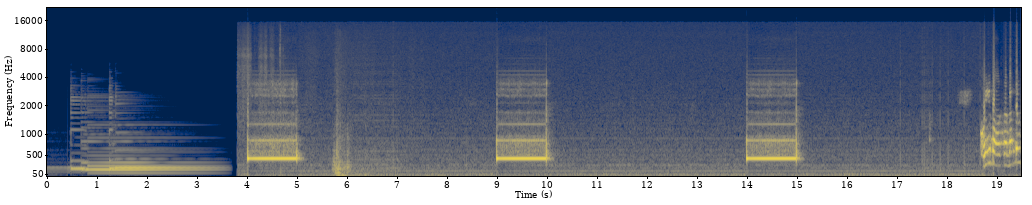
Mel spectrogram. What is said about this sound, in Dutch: Ik bel nu Loes op om met haar in gesprek te gaan en wat aanvullende vragen te stellen bij dit hoofdstuk.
